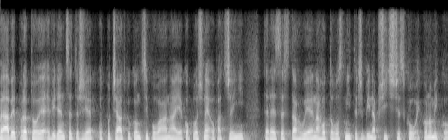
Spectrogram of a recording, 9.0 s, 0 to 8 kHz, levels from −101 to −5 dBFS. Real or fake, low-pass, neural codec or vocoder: fake; 7.2 kHz; codec, 24 kHz, 0.5 kbps, DualCodec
